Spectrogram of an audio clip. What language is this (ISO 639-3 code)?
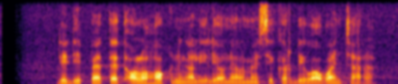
sun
